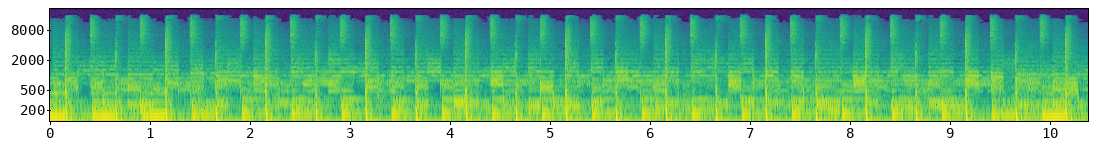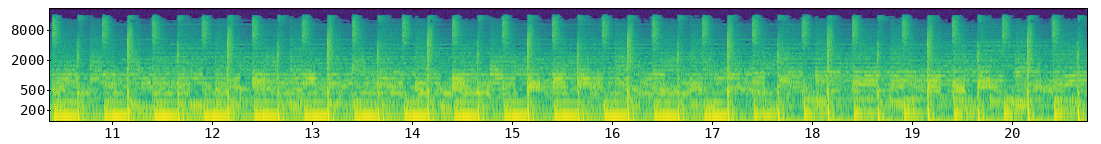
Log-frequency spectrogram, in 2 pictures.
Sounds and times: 0.0s synth 20.7s

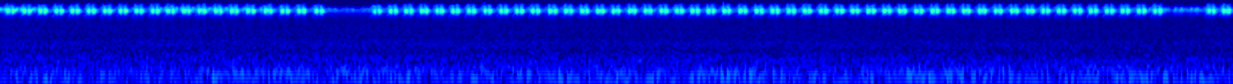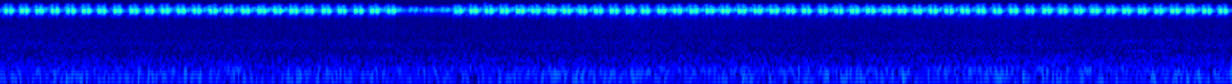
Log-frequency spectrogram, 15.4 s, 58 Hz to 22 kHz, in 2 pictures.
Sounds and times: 0.0s crickets 15.4s
0.0s foreground grasshopper 15.4s

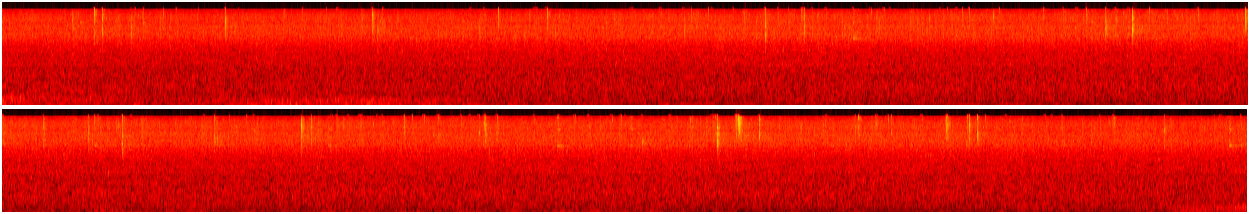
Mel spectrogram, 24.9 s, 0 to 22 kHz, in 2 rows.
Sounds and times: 0.0s Thunder 5.3s
0.0s heavy rain 24.9s
23.8s Thunder 24.9s

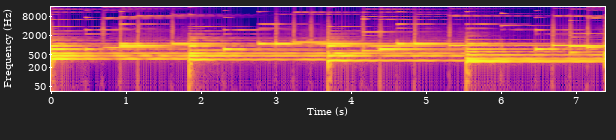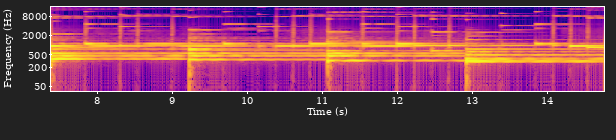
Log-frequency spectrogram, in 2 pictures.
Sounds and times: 0.0s Lullaby melancholic loop, made with synth 14.7s
0.0s bell 14.7s
0.0s celeste 14.7s
0.0s vibraphone 14.7s

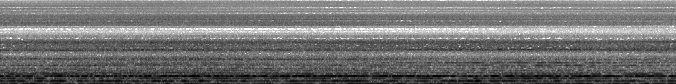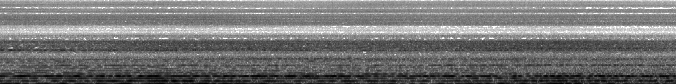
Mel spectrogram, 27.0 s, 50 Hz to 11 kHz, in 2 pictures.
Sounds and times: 0.0s drone 27.0s

